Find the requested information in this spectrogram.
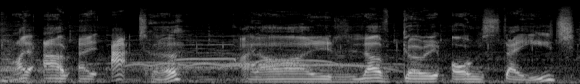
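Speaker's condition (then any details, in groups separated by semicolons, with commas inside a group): Down syndrome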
